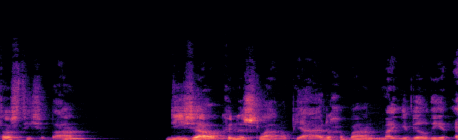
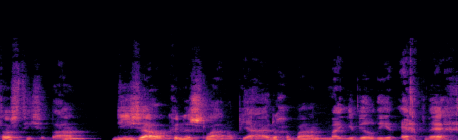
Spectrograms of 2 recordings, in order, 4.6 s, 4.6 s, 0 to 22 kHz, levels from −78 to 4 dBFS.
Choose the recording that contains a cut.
second; 1 cut; at 1.0 s

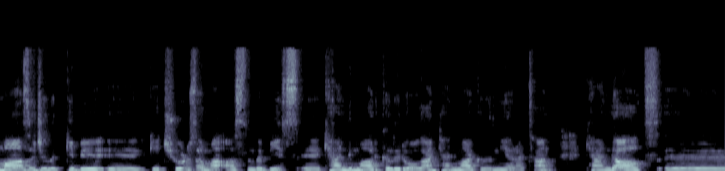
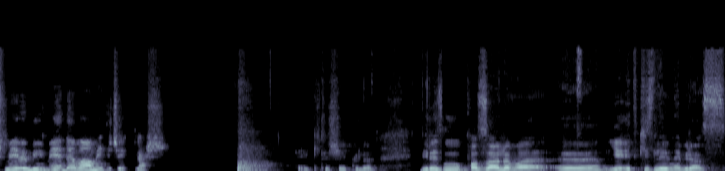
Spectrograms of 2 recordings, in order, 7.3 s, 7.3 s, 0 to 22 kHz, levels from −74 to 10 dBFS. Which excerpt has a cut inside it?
second; 2 cuts; at 3.2 s, 4.4 s

